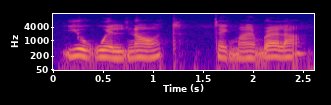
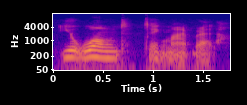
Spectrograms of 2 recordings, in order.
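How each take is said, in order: First: Will not is said as two full words. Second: Will not is contracted to one word, won't. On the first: "la negativa en el futuro podemos decir" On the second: "casi siempre se contrae"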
